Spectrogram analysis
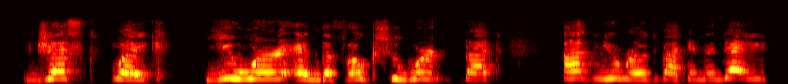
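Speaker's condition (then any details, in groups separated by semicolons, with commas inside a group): Cerebral palsy; spastic cerebral palsy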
